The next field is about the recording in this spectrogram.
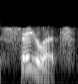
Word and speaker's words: Salit: It's I pronounce it Salit, like sail the boat.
